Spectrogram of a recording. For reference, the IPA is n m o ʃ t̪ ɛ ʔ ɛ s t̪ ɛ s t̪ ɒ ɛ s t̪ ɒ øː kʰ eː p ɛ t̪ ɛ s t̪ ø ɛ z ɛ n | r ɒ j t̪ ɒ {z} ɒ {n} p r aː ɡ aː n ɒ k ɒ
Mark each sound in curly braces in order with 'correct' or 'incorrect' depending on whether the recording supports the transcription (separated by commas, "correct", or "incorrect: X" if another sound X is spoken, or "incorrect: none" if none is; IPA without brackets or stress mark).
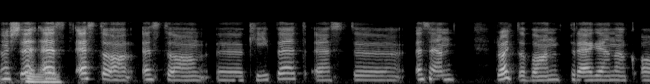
incorrect: v, correct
